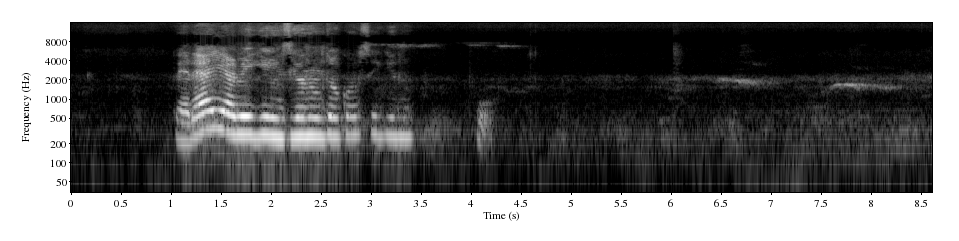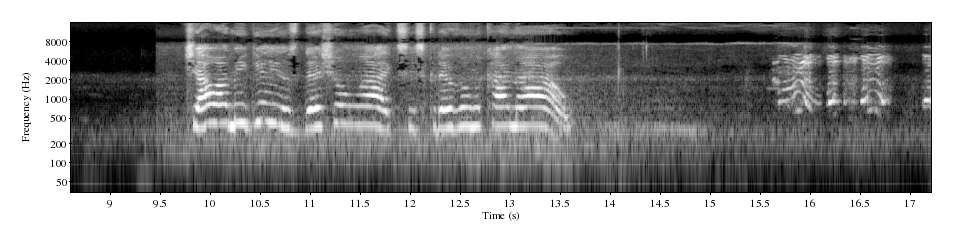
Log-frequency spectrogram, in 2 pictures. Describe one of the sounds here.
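A young girl talks close by with animation.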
